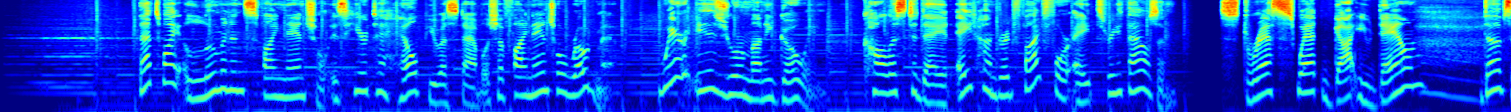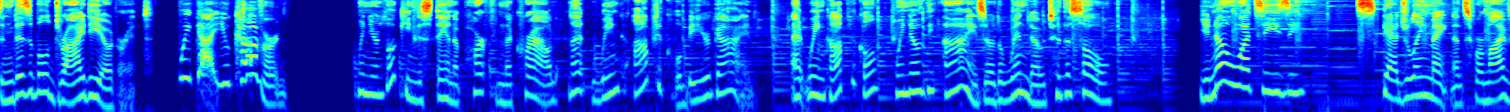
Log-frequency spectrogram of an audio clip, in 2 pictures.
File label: Commercial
